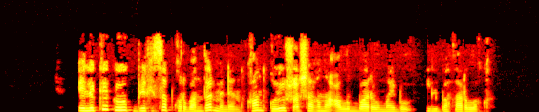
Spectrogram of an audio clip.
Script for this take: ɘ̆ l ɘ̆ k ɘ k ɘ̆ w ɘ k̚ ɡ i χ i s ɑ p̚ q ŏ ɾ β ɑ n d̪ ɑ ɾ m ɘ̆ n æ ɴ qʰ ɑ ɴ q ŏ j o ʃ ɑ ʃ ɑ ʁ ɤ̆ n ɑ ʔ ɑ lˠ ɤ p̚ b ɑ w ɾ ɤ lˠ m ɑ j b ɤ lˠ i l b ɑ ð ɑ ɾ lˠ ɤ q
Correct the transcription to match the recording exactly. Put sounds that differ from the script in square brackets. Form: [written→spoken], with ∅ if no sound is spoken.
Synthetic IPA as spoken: ɘ̆ l ɘ̆ k ɘ k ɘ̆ w ɘ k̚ [ɡ→b] i χ i s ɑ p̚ q ŏ ɾ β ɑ n d̪ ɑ ɾ m ɘ̆ n æ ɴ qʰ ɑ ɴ q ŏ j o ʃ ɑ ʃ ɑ ʁ ɤ̆ n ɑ ʔ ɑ lˠ ɤ p̚ b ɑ [w→∅] ɾ ɤ lˠ m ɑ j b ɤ lˠ i l b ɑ [ð→θ] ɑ ɾ lˠ ɤ q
